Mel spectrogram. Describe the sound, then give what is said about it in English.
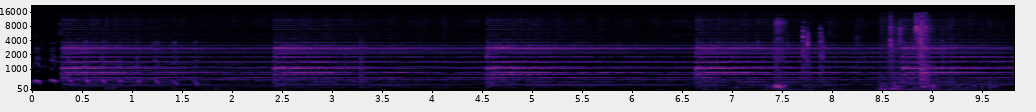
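A clock strikes 5 a.m. with four ringing, sustained chimes spaced about two seconds apart, each tone hanging over into the next, followed by a few brief knocks and rustling noises near the end. “The clock strikes 5 a.m.”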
